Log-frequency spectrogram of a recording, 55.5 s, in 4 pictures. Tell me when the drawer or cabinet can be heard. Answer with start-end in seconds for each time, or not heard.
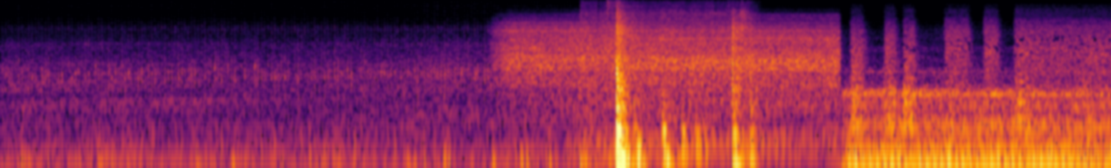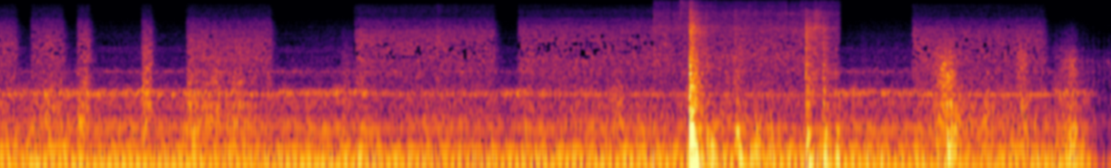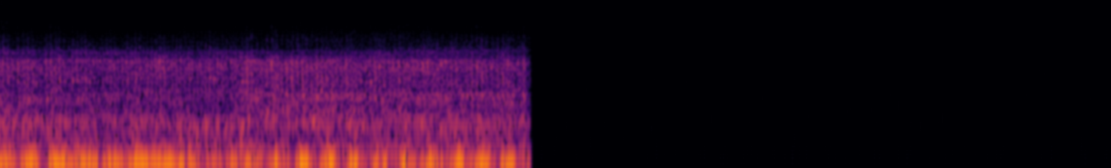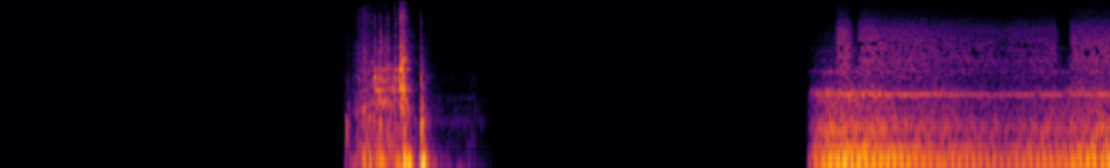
7.2-9.4, 22.1-24.4, 46.0-47.5.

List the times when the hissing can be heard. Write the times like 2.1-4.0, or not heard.
6.1-27.6, 51.8-55.4.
